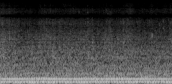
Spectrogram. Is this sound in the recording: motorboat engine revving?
yes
